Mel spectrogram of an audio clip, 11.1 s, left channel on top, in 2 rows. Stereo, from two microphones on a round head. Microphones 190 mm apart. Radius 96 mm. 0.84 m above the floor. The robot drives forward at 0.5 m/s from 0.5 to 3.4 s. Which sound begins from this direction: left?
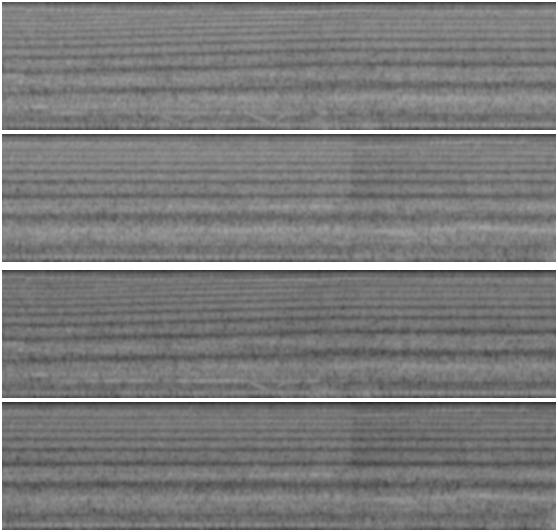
A drone, at 0.0 s.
